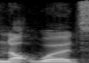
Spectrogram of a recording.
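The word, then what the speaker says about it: Knotwords: Sagrada so that's that's not words spelled with a silent k at the start yes uh k-n-o-t-w-o-r-d-s it's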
